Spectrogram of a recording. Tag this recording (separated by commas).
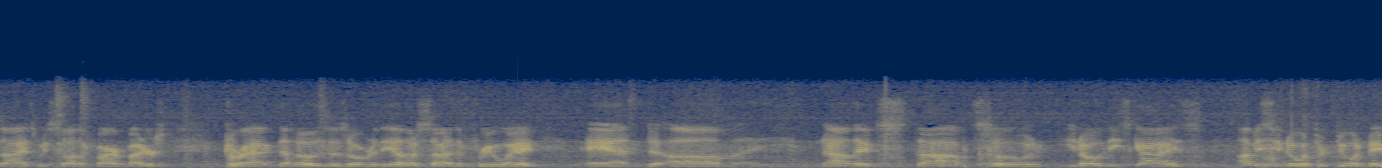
Speech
